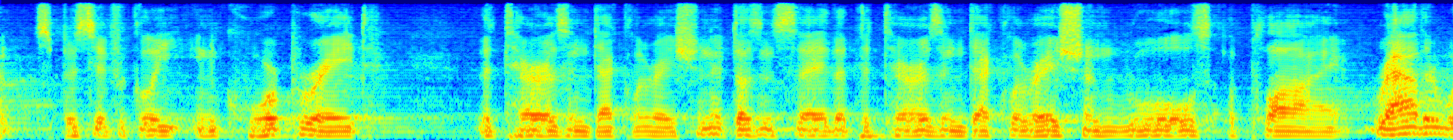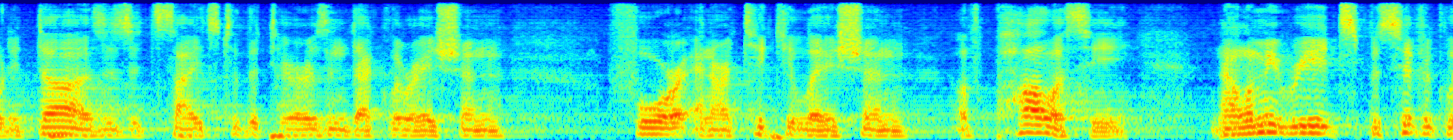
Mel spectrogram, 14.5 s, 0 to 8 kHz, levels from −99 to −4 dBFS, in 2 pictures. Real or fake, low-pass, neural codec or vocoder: fake; 7.2 kHz; vocoder, 24 kHz, 100 mel bands, Vocos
